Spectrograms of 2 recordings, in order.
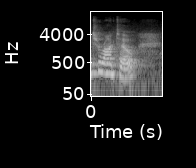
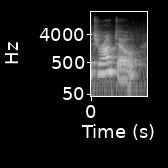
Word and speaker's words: Toronto: when we've landed in Toronto. And I just said Toronto like an American. I read online you're not supposed to pronounce the T if you're from the area, otherwise everyone knows you are not from Ontario.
